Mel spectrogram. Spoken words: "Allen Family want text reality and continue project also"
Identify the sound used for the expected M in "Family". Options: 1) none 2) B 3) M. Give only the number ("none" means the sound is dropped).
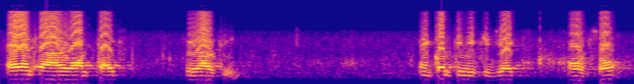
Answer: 1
